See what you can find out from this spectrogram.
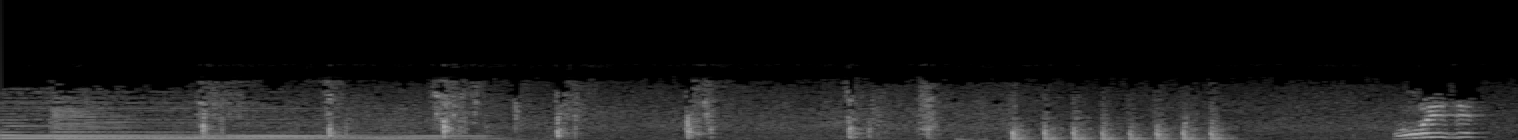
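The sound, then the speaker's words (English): Someone knocks on a door: a few scattered raps, then a quick, insistent run of about seven sharp knocks. A low tonal hum fades early, and a voice briefly speaks at the end. “Open the door”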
